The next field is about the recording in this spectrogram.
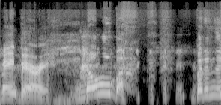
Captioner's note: laughing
